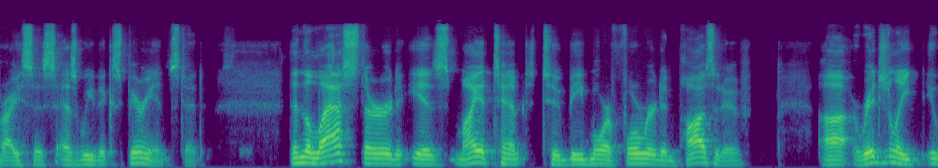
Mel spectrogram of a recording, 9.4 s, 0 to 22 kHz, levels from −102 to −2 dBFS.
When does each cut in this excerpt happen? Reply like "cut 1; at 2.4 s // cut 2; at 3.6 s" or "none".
none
